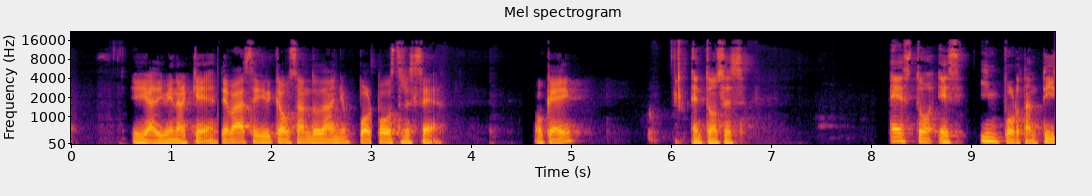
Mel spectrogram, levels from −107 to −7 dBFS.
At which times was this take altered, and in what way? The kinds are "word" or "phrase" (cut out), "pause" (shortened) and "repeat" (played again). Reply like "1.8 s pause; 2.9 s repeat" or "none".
3.0 s word; 3.4 s phrase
